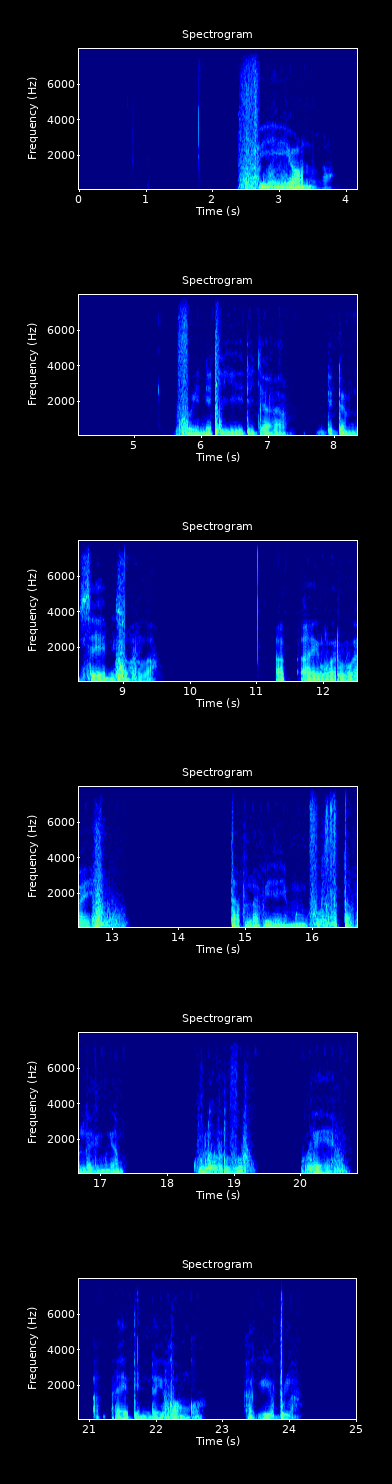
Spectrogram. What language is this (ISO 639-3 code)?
wol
